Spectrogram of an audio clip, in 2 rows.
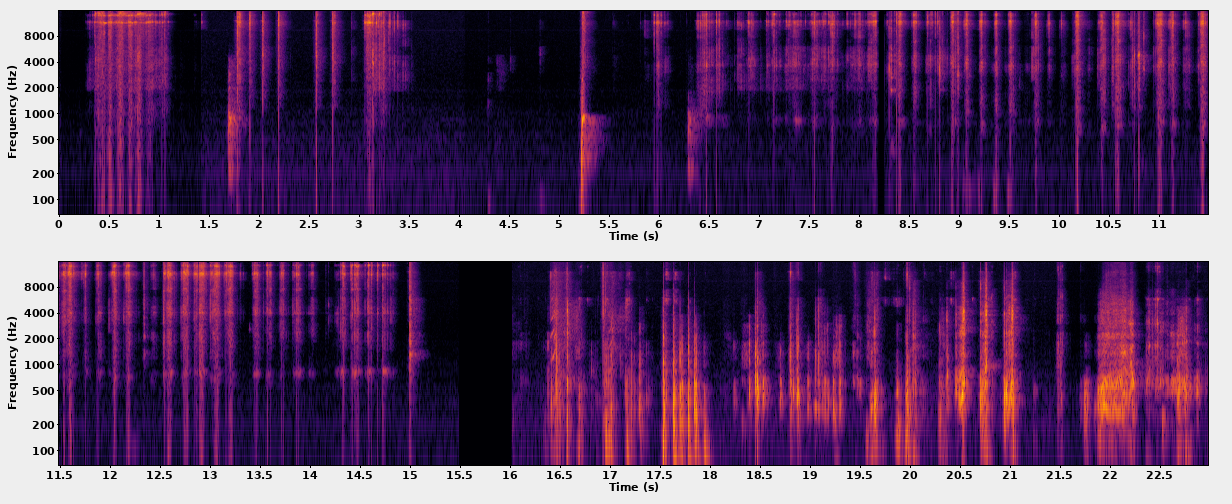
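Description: A small glass vial of tiny beads shaken and tipped out, the beads rattling against the glass in dense, high clicking bursts and scattering onto slime. About 16 seconds in, this gives way to lower, squelchier pressing and handling sounds.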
